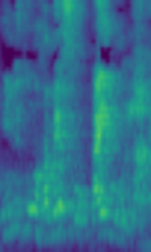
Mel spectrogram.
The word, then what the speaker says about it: foci: तो इनको हमें फोकाई बोलना है, क्या बोलना है, फोकाई।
